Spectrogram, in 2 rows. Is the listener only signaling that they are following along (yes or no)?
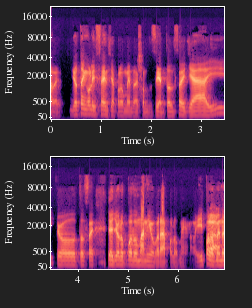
yes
